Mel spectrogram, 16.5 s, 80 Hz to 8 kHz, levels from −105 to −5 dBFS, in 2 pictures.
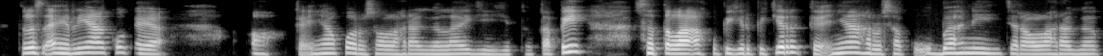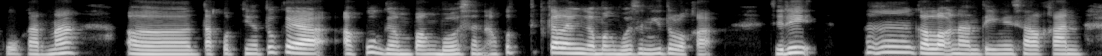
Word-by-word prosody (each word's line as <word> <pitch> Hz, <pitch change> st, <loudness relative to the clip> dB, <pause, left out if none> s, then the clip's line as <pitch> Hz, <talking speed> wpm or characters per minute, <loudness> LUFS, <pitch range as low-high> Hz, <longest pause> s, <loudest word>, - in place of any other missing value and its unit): Terus 265 Hz, +1 st, +4 dB
akhirnya 255 Hz, +2 st, +4 dB
aku 280 Hz, +1 st, -4 dB
kayak, 220 Hz, -3 st, 0 dB, 0.6 s
"Oh 220 Hz, -2 st, -4 dB, 0.2 s
kayaknya 240 Hz, +2 st, -1 dB
aku 250 Hz, 0 st, +1 dB
harus 215 Hz, -3 st, -5 dB
olahraga 205 Hz, -1 st, -1 dB
lagi." 205 Hz, -2 st, -2 dB
gitu, 195 Hz, 0 st, -15 dB
tapi 315 Hz, +2 st, +3 dB, 0.4 s
setelah 230 Hz, -2 st, +6 dB
aku 230 Hz, -, -10 dB
pikir-pikir 235 Hz, +5 st, +1 dB
kayaknya 245 Hz, +6 st, +1 dB
harus 220 Hz, -3 st, -1 dB
aku 215 Hz, 0 st, -6 dB
ubah 250 Hz, +3 st, +3 dB
nih 245 Hz, -3 st, +1 dB
cara 215 Hz, -2 st, -1 dB
olahraga 210 Hz, 0 st, -1 dB
aku -, -, -7 dB
karena, 210 Hz, +6 st, 0 dB, 0.4 s
eee, 200 Hz, -1 st, +2 dB
takutnya 220 Hz, +2 st, -5 dB
tuh 290 Hz, -, -4 dB
kayak 245 Hz, -5 st, +5 dB
aku 230 Hz, +5 st, -2 dB
gampang 210 Hz, 0 st, 0 dB
bosen, 210 Hz, +2 st, -2 dB
aku 210 Hz, +7 st, -7 dB
tipikal 275 Hz, -2 st, +1 dB
yang 245 Hz, -, +2 dB
gampang 210 Hz, 0 st, 0 dB
bosen 215 Hz, +2 st, -1 dB
gitu 235 Hz, +1 st, -2 dB
loh 195 Hz, -, -3 dB
Kak. 185 Hz, -1 st, -6 dB, 0.4 s
Jadi 265 Hz, +5 st, +1 dB, 0.3 s
heeh, 285 Hz, +1 st, -2 dB
kalau 235 Hz, -2 st, +4 dB
nanti 220 Hz, 0 st, -1 dB
misalkan, 215 Hz, -1 st, -1 dB
220 Hz, 160 wpm, -24 LUFS, 210-250 Hz, 0.6 s, setelah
